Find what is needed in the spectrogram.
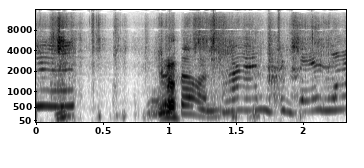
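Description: Young girls' voices talking, with a brief pause about half a second in.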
